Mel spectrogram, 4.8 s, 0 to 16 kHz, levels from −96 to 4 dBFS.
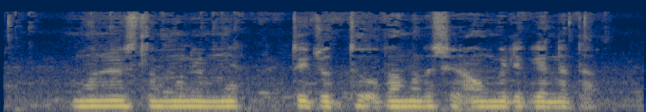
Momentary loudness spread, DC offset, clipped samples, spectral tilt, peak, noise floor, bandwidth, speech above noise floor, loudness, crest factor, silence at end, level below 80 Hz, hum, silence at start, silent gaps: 8 LU; under 0.1%; under 0.1%; -6.5 dB/octave; -12 dBFS; -48 dBFS; 11.5 kHz; 24 dB; -25 LUFS; 12 dB; 0.35 s; -48 dBFS; none; 0.05 s; none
